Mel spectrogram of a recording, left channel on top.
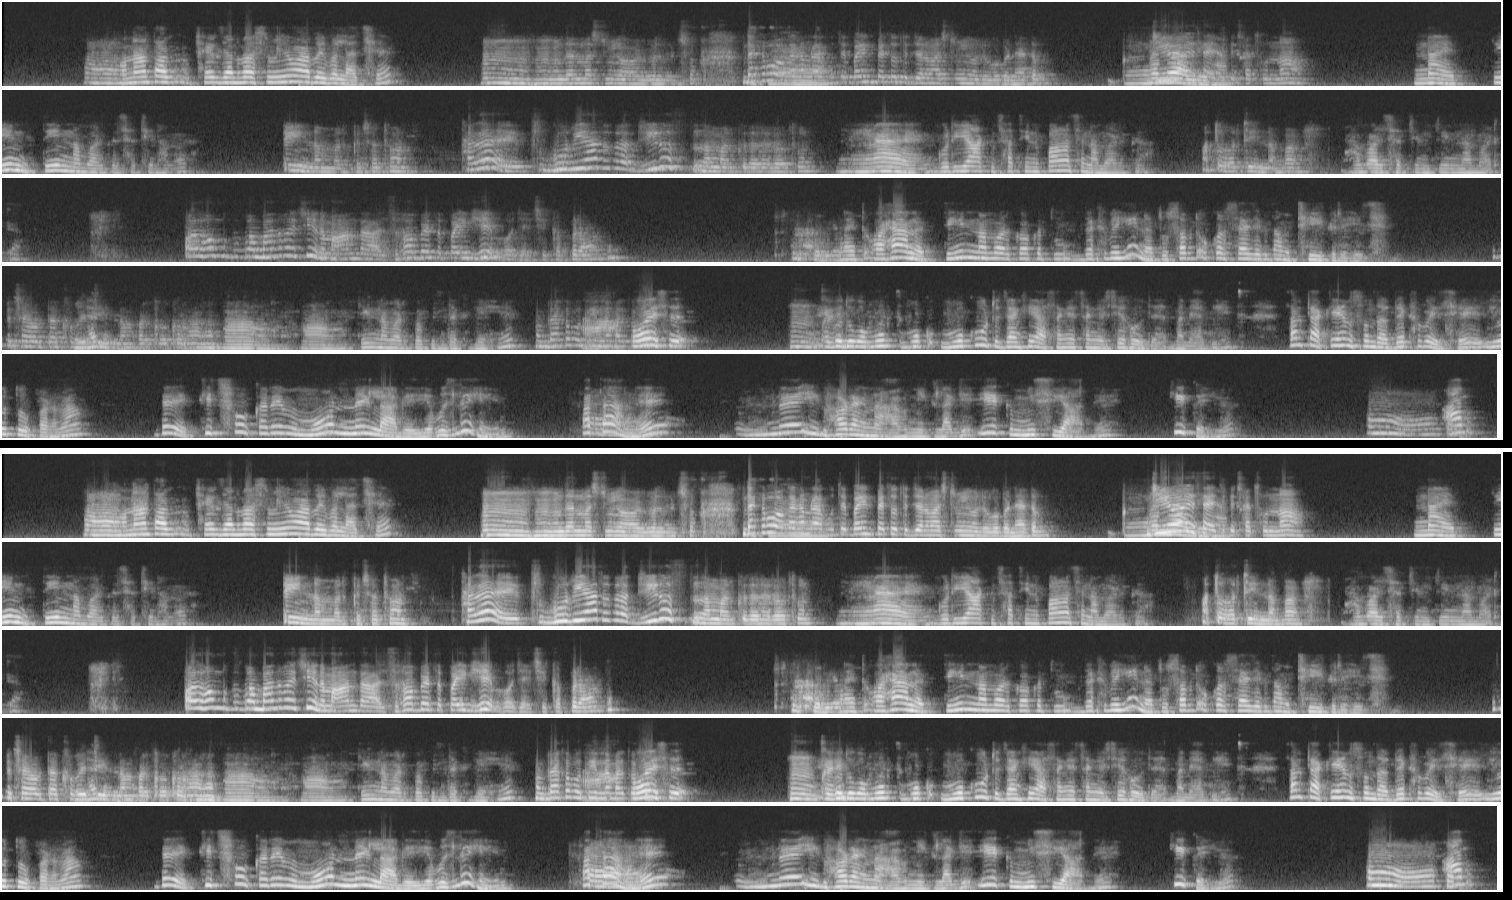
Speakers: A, on the right (about 85°); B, on the right (about 20°).
A: हँ
B: ओना तऽ फेर जन्माष्टमी सेहो आबय बला छै।
A: हु हु, जन्माष्टमी आबय बला छौ, देखबौ
B: हँ
A: अगर हमरा बुते बनि पेतौ। हेतौ तऽ जन्माष्टमी मे लोगो बना देबौ
B: बनायली
A: जीरोए साइज
B: हम
A: के छथुन न।
B: नहि, तीन तीन नम्बरके छथिन हमर।
A: तीन नम्बरके छथुन। हँ गे गुड़िया, तऽ तोरा जीरो नम्बरके दे रहौथिन।
B: नहि, गुड़ियाके छथिन पाँच नम्बरके।
A: आ तोहर तीन नम्बर
B: हमर छथिन तीन नम्बरके।
A: <inaudible> आओर हम बनबै छियै ने, अन्दाज सभ बेर तऽ पैघे भऽ जाइ छै कपड़ा। की कहै छौ?
B: नहि तऽ ओहिए ने तीन नम्बरके कऽ के तू देखबिही ने। तऽ ओ सभके साइज एकदम ठीक रहै छै।
A: अच्छा, आब देखबै
B: बुझलही
A: तीन नम्बर। कऽ कऽ हँ
B: हँ हँ तीन नम्बर कऽ के देखबे हेय।
A: देखबौ तीन
B: आ
A: नम्बर कऽ
B: ओइसँ
A: कऽ हूं कही
B: एगो दूगो मुक मुक। मुकुट जघिया संगहि संगहि से हो जा बनि दै छै। एकटा केहन सुन्दर देखबै छै यूट्यूबपर मे। गए किछु करैमे मोन नहि लागैए, बुझलिहिन। पता
A: हँ
B: नहि। नहि, ई घर अँगना आब नीक लागैए, एक मिसिया नहि। की कहियौ।
A: हँ हँ।
B: आम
